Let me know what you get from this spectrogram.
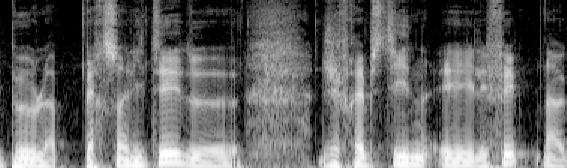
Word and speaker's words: Epstein: Je rappelle qu'on dit Epstein parce que c'est un Américain. On dit Einstein parce qu'il était allemand. Mais normalement, pour Epstein ou pour Weinstein, on dit comme ça parce que c'est comme ça qu'on prononce ça aux Amériques.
